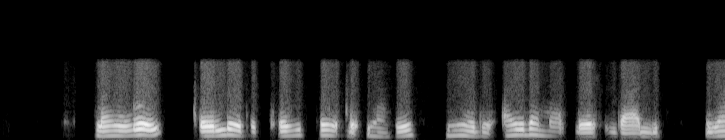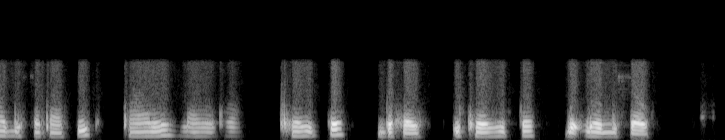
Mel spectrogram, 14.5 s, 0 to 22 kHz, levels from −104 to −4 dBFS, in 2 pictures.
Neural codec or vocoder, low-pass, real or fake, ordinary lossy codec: none; 3.6 kHz; real; Opus, 24 kbps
